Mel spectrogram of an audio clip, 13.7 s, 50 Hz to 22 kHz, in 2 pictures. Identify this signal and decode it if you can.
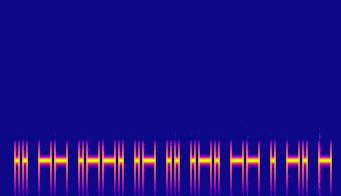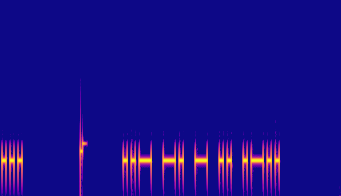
Morse code, heard as a keyed tone, about 15 wpm, 700 Hz. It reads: IMPAIRMENTS UNTIL
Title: Sets of 5 Words Encore - New Word Drill - 15wpm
